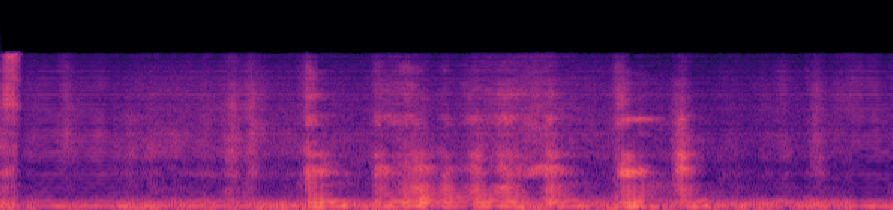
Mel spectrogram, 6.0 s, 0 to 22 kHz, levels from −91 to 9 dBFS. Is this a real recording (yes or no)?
no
